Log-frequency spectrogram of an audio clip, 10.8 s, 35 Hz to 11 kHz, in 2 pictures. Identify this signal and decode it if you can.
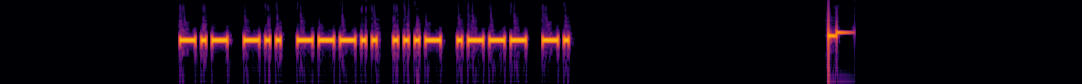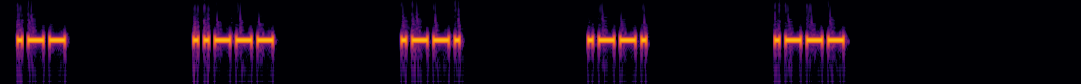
Morse code, heard as a keyed tone, about 42 wpm, spaced as for 20 wpm, 700 Hz. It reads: KD8VJN W2PPJ
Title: USA Call Signs - 8x Character Spacing - 45wpm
